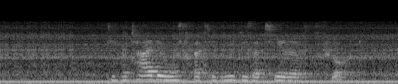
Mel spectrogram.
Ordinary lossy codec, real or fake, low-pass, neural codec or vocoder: none; real; none; none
